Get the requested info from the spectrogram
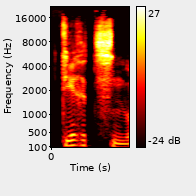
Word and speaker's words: dirzen: Wir sitzen nicht, sondern wir dirzen, wobei das, oder habe ich das richtig ausgesprochen? Dirzen. Dirzen.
